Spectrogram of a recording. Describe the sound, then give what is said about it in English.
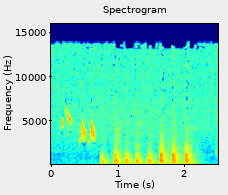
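A man on a balcony pounds his fist on the door of apartment 2A in a steady run of about eight heavy, evenly spaced, loud bangs, after a few faint high chirps at the start. “Sure enough, this guy is on the balcony in front of 2A, banging on the door.”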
